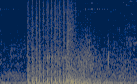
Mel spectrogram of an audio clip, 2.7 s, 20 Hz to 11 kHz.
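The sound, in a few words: G36 rifle gunfire in The Division 2 video game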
